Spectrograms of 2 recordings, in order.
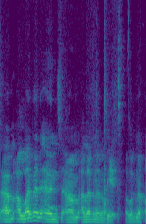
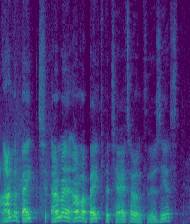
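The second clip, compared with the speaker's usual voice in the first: slow, odd, made-up half-Scottish, half-Southern put-on accent. Saying what kind of potato fan one is, in an unplaced put-on accent. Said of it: "I don't know what accent that was".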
